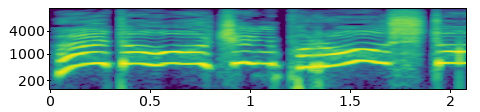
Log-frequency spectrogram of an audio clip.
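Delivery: put-on very high, loud child's call; squeaky shout. A narrator's reading. Baby Roo urging Tigger to jump, high squeaky shout. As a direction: squeal it out as an eager cheer. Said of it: "крикнул он".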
